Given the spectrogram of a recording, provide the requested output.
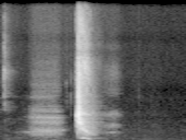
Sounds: Sneeze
